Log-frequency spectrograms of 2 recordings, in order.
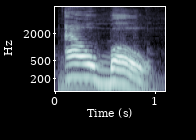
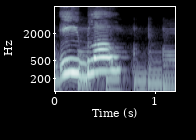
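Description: First: The l comes before the b. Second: The b and l sounds are swapped. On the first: The speaker calls it right. "That's elbow" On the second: The speaker calls it wrong. "that ain't no Eblo"

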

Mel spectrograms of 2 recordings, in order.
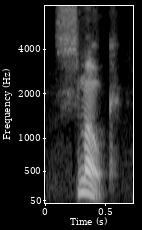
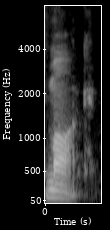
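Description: First: The vowel is long, like in 'joke'. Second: The vowel is short, like in 'clock'. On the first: The speaker calls it right. "I say that's pronounced smoke" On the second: The speaker calls it wrong. "It's pronounced smock"

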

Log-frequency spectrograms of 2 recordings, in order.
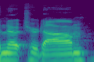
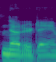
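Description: First: The name is pronounced in a French style. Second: The name is pronounced in an American style. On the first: "In France, it's the Notre Dame" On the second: "it's Notre Dame Americanized"

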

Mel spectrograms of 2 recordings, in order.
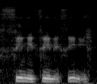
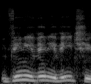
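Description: First: It is said the way Germans would say it. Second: It is said with an English V and soft C.

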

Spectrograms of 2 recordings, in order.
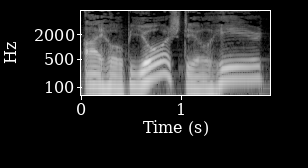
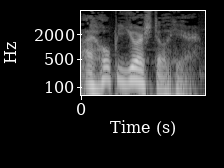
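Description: First: It is said in a put-on announcer voice. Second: It is said in a plain, normal speaking voice.

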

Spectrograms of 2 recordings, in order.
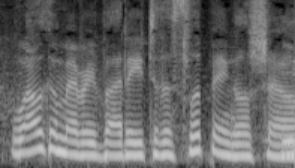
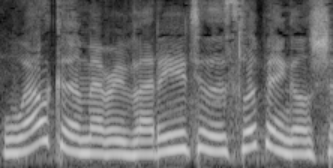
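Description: First: The greeting is said without much excitement. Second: The greeting is said with more excitement.

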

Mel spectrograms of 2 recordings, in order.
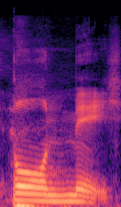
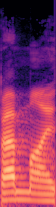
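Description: First: The first word has a long 'born' vowel. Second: The first word has a short 'ban' vowel. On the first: This is supposedly the proper way to say it. The speaker calls it right. "But apparently it's born mi" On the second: This is the common way people say it. The speaker calls it wrong. "I'm pronouncing this wrong. Banh mi is how I think most people I've heard say it"

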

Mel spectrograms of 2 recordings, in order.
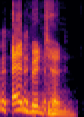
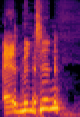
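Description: First: The pitch falls at the end, like a statement. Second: The pitch rises at the end, like a question. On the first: The speaker is confident in the answer. The speaker calls it right. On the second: The speaker is unsure of the answer. The speaker calls it wrong.

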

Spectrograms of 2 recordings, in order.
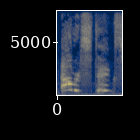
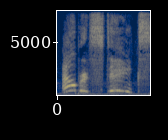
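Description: First: It is said loudly and enthusiastically. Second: It is said timidly and hesitantly.

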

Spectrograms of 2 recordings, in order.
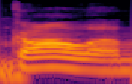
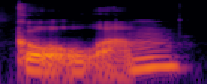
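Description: First: It sounds like the fantasy character's name. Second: It does not sound like the character's name. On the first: The speaker calls it wrong. "It's not Gollum, like Lord of the Rings" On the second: The speaker calls it right. "it's Golem"

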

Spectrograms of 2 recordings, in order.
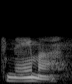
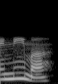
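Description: First: The first vowel sounds like 'ay'. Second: The first vowel sounds like 'ee'. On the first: The speaker calls it right. "That double E in the Swahili language has an A sound" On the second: The speaker calls it wrong. "don't say Nema"

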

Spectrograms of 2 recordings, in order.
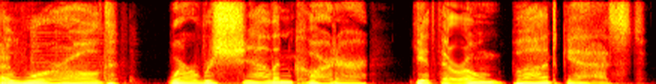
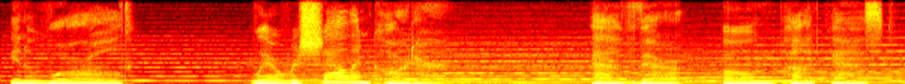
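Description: First: It is said in an epic movie-trailer voice. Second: It is said in a dramatic soap-opera voice.

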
